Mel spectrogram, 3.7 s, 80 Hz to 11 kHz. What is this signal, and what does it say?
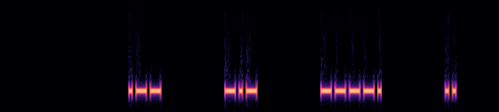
Morse code, heard as a keyed tone, about 43 wpm, spaced as for 15 wpm, 700 Hz. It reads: WK9I
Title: USA Call Signs - 4 Characters - 6x Character Spacing - 45wpm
